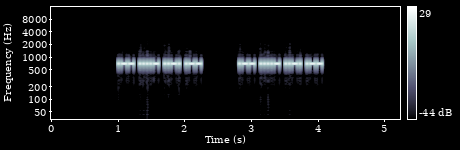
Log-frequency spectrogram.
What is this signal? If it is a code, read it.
Morse code, heard as a keyed tone, about 42 wpm, 700 Hz. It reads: W4FW W4FW
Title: USA Call Signs - 4 Characters - Repeated 2x - 45wpm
